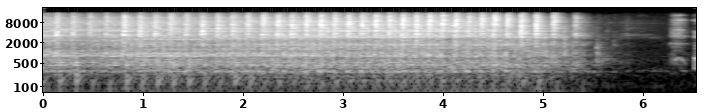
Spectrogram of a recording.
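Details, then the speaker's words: Murray rear-engine rider with a transaxle dated 1992 and a new battery; it ran the day before. Steady cranking pulses, about four a second, with weak firing attempts that never catch, then silence. Hard starting; owner says the engine isn't the main issue. "anyways I already run yesterday it's not running right now but the issue is not with the motor from what I understand"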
